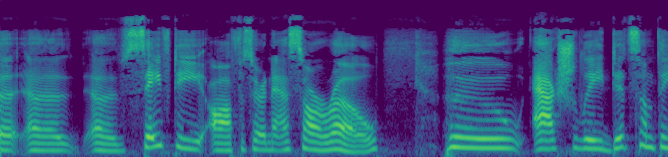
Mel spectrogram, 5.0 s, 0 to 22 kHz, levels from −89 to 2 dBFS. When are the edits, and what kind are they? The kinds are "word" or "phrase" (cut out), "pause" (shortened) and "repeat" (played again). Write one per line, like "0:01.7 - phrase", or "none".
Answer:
none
